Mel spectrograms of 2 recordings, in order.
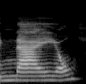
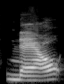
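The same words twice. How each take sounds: First: "now" stretched slowly into "nayl"; drawn-out "now" with an l-like ending; imitated pronunciation of now. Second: Said in the usual way. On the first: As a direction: mimic "now" said like "nail". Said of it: "They say now". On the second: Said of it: "N O W".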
